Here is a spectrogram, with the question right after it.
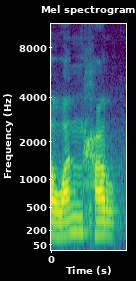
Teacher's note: نون ساکن پر اخفا نہیں ہوگا، اظہار ہوگا، ٹھیک ہے، کیونکہ ہا آ رہی ہے آگے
